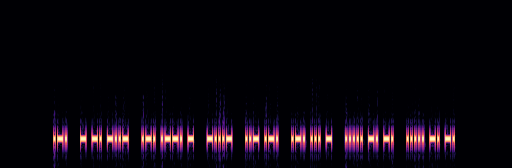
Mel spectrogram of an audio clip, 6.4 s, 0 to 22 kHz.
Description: Morse code, heard as a keyed tone, about 64 wpm, 700 Hz. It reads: R TNX RPT <BT> UR RST 5NN 5NN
